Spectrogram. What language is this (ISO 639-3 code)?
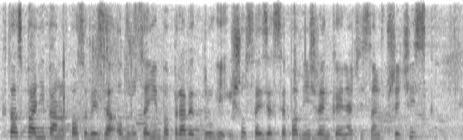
pol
